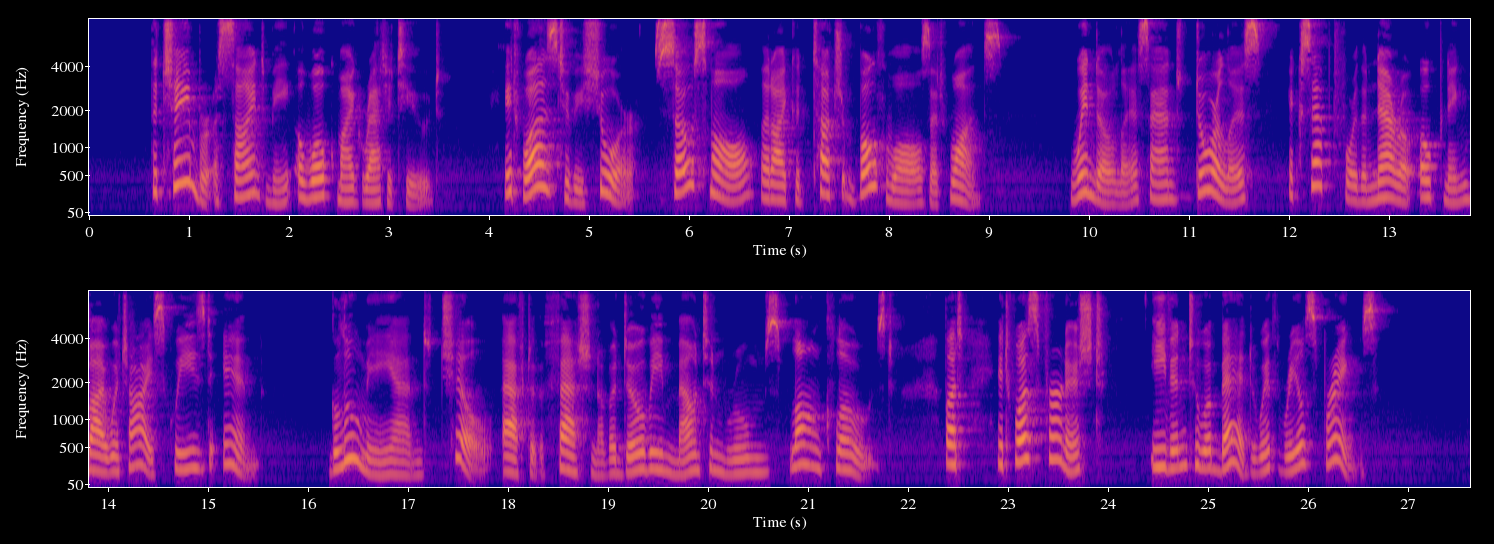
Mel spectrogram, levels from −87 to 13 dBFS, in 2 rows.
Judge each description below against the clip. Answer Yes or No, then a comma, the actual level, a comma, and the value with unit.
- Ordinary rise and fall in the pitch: No, wide, 7.3 semitones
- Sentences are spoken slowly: Yes, slow, 125 wpm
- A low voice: No, high, 210 Hz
